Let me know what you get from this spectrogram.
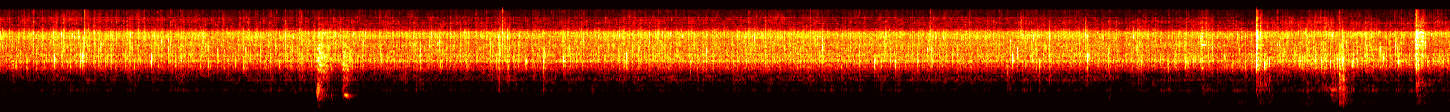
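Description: Raw green mango wedges and cumin seeds sizzling in hot oil in a kadai: a steady frying hiss with scattered small pops. Near the end a spatula stirs the pieces around the pan.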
